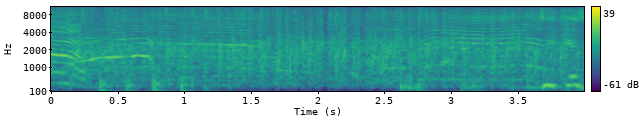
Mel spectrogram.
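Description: Audience clapping right after a dance piece's final held note cuts off at the start, with a few voices calling out over the applause.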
